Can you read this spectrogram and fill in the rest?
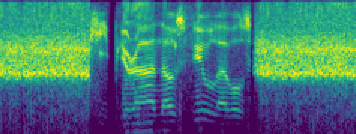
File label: "keep your", American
